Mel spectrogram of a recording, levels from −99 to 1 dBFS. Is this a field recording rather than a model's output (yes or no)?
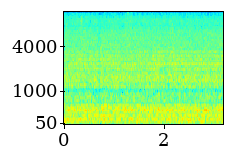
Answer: yes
